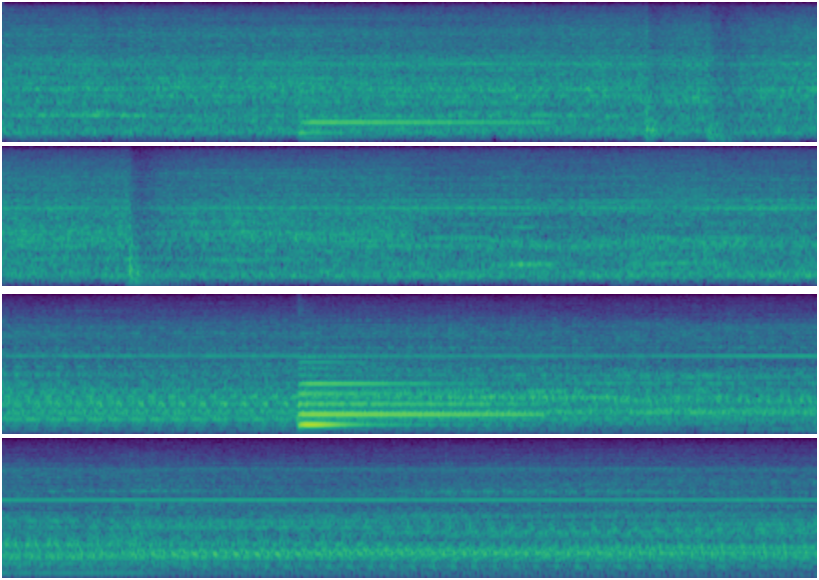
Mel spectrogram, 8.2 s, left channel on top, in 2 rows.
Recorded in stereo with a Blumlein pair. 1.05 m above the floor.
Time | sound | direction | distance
1.5 | a guitar | 30° right | 1.7 m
